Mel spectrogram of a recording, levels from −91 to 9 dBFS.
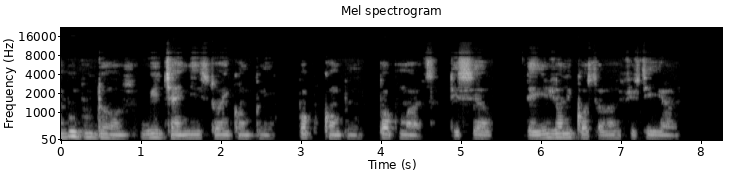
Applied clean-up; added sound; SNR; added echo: none; none; none; none.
